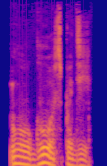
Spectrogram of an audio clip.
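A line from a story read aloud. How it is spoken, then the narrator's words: Muttered. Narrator (Russian): пробормотал Лиам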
